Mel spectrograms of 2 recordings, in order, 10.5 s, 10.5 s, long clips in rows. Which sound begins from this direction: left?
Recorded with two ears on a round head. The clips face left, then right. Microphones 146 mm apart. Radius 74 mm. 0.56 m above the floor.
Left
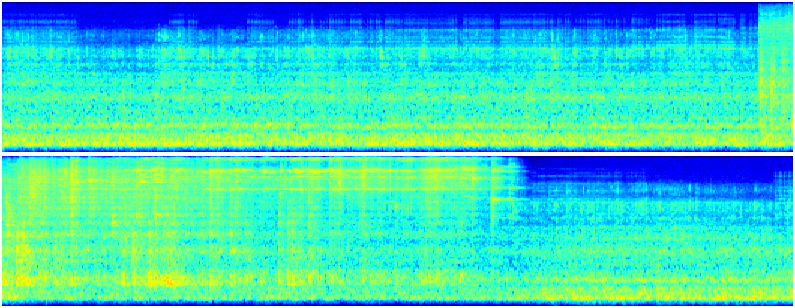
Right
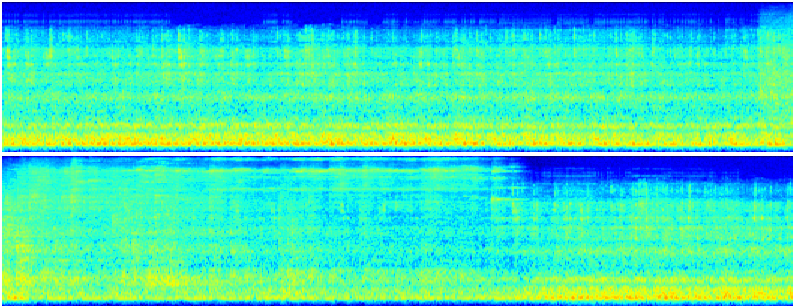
A dropped coin, at 5.0 s.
